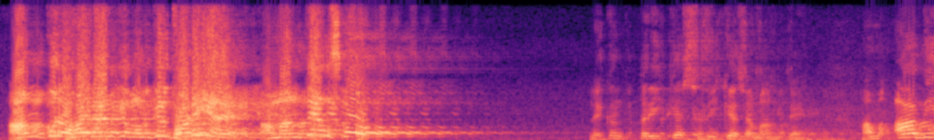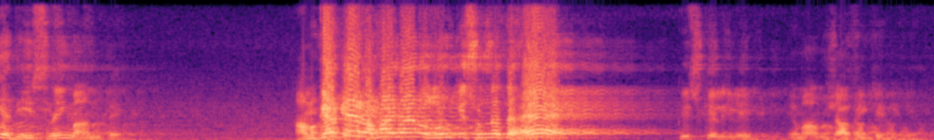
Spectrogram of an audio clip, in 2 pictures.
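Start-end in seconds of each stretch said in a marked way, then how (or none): 0.1-2.9 high, loud preaching protest; shouted rebuttal. Real, not acted. 9.2-11.3 high, loud preaching; forceful declaration. Real, not acted.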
